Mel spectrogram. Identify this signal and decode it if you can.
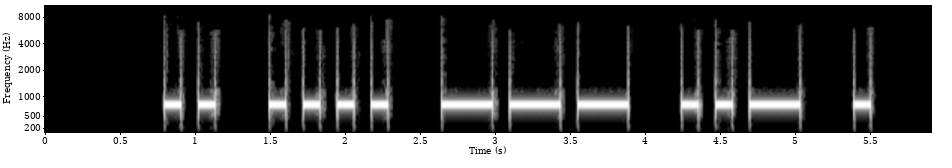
Morse code, heard as a keyed tone, about 10 wpm, 800 Hz. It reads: IHOUE
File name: LEZIONI / 4 Q1 10wpm 2448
